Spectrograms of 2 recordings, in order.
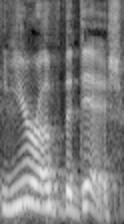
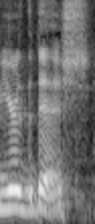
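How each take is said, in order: First: The phrase is said at a normal, careful pace. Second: The phrase is said fast and run together.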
